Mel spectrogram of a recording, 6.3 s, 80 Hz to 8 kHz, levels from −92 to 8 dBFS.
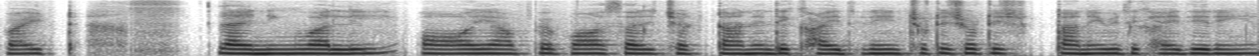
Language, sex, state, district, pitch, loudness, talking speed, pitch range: Hindi, female, Bihar, Darbhanga, 220 Hz, -14 LUFS, 190 wpm, 220-225 Hz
